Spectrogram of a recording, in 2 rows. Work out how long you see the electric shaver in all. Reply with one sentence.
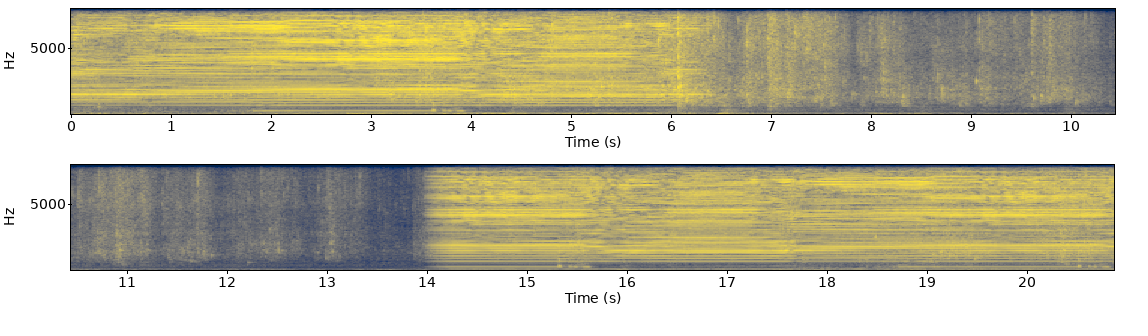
The electric shaver can be heard for 13 seconds in total.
